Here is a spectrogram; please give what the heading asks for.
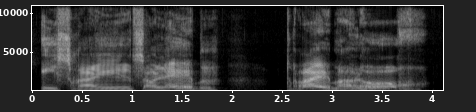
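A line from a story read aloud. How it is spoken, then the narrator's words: Bursting into a roar. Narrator (German): er brüllt los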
